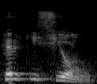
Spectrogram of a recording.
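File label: "Herkission", pronunciations; Fourth Way; Beelzebub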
